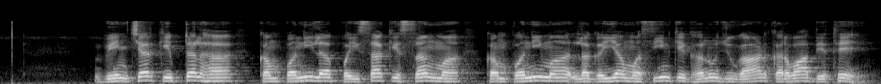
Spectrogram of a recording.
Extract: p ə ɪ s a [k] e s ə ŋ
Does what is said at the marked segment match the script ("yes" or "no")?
yes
